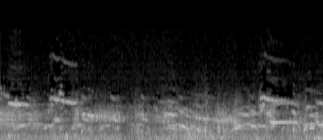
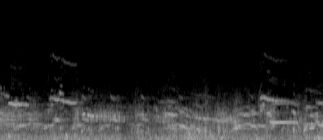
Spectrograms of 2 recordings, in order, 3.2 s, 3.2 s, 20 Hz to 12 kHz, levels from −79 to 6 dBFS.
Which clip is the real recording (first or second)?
second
